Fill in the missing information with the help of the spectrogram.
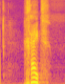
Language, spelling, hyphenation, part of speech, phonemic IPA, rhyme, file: Dutch, geit, geit, noun, /ɣɛi̯t/, -ɛi̯t, Nl-geit.ogg
- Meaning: 1. goat, any member of the genus Capra 2. goat (Capra aegagrus) or the domesticated goat (Capra aegagrus hircus) 3. any female of the genus Capra or of the above (sub)species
